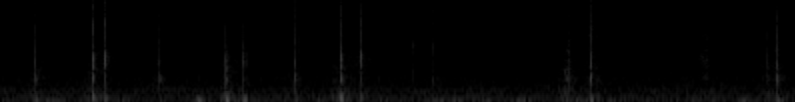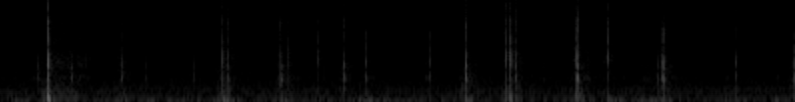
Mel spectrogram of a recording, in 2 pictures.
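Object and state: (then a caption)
Embossed hardcover book. Long nails tap and scratch across the textured cover of a solid, ornate embossed hardcover book. About two dozen short, crisp, bright clicks ring out over a quiet scratching bed and a faint steady low hum, each tap dying away almost instantly.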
